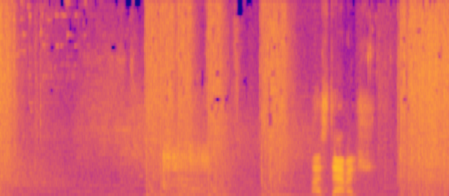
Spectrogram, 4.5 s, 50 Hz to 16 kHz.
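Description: Soldiers' weapons firing in XCOM 2 during a fight with a muton, as loud bursts of gunfire and crashing impacts, with a voice speaking over part of it.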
